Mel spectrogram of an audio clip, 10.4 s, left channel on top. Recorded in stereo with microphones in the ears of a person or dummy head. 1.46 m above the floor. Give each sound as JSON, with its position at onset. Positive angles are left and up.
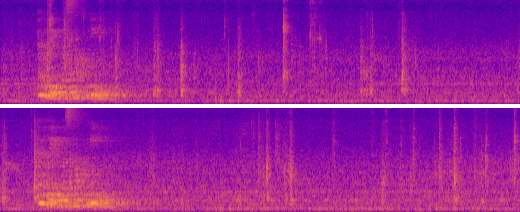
{"t": 0.7, "sound": "a woman speaking", "side_deg": 10, "distance_m": 1.8}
